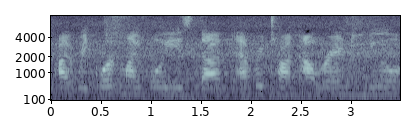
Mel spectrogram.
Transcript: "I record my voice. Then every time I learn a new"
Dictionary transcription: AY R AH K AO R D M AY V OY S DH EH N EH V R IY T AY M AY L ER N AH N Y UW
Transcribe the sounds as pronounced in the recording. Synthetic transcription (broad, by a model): AY R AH K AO R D M AY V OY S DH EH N EH V R IY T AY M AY W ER AH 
